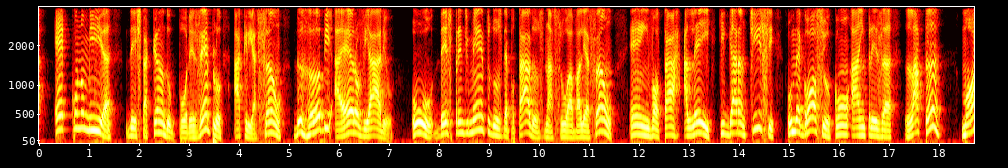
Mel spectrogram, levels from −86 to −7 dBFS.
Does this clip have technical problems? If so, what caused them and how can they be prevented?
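Yes. Aliasing runs through the whole clip: high-frequency content folds back around 4 kHz into gritty, unrelated tones roughly 20 dB below the signal, which fits a downsample to 8 kHz without anti-alias filtering. Prevent it by low-pass filtering below the new Nyquist frequency before resampling.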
